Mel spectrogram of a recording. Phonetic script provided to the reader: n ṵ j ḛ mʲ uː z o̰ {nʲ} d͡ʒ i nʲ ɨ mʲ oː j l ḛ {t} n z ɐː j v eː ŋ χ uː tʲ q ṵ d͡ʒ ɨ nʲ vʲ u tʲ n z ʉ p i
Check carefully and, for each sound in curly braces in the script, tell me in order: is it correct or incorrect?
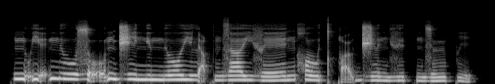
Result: incorrect, incorrect

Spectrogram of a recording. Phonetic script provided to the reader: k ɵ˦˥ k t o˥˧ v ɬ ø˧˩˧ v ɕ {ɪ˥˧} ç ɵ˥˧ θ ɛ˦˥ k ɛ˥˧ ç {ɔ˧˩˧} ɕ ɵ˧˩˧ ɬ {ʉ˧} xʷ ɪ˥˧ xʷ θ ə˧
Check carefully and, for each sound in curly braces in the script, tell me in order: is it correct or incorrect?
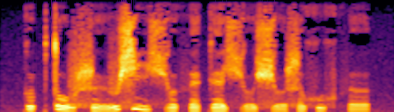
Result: incorrect, incorrect, incorrect

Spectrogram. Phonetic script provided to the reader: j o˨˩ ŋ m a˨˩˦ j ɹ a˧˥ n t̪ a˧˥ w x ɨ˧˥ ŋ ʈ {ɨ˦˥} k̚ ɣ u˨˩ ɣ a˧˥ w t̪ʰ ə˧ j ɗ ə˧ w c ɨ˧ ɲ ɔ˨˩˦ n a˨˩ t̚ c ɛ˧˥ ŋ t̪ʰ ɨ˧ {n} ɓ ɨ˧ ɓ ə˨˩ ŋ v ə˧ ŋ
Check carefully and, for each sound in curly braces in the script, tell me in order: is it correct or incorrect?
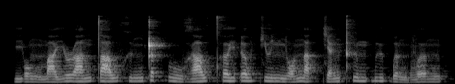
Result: incorrect, incorrect

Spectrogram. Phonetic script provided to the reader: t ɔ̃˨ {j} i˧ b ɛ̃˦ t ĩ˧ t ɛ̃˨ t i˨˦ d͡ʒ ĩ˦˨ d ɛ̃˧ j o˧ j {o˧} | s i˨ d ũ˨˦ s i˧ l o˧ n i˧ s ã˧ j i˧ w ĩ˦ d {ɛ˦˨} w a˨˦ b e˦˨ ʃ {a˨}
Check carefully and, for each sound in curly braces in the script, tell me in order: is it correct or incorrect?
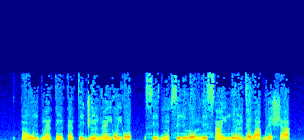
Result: incorrect, correct, correct, incorrect

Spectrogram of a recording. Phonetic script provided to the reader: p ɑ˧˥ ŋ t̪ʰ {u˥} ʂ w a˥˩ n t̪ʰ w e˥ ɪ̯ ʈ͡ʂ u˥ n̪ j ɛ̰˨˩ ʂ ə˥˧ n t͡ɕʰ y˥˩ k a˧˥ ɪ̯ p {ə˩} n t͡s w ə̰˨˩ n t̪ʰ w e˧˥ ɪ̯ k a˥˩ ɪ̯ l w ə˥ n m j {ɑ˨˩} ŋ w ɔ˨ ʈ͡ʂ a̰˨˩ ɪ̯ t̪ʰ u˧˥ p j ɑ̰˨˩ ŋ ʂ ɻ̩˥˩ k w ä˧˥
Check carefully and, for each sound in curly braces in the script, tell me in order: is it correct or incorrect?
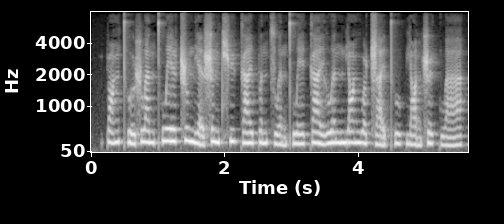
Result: incorrect, incorrect, incorrect

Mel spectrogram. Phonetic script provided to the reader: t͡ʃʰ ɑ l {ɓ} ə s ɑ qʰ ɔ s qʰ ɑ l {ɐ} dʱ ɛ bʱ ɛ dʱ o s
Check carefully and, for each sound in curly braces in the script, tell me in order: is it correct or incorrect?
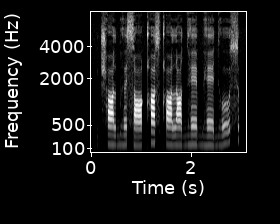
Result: incorrect, incorrect

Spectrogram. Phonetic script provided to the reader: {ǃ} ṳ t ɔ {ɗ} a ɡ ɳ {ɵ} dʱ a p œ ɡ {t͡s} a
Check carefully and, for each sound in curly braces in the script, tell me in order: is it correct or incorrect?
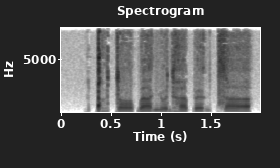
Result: correct, incorrect, incorrect, correct

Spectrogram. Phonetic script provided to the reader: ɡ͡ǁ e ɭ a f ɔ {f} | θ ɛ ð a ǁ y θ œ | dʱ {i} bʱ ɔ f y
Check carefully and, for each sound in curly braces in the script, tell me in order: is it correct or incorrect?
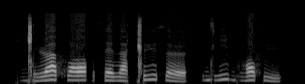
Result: incorrect, correct

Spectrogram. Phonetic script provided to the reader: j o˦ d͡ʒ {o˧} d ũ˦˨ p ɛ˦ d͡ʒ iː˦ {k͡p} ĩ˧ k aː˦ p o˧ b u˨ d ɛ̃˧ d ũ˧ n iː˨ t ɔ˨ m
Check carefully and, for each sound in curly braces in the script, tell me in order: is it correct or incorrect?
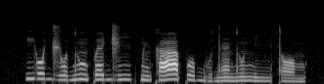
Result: correct, correct

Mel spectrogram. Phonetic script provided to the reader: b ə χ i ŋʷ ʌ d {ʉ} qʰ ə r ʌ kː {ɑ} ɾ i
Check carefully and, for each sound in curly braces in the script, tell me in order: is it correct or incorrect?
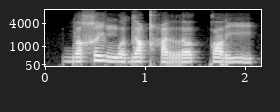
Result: incorrect, incorrect

